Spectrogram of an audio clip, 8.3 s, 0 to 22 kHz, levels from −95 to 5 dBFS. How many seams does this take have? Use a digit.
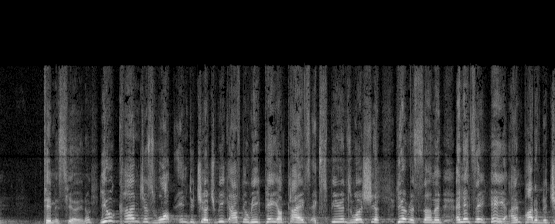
1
